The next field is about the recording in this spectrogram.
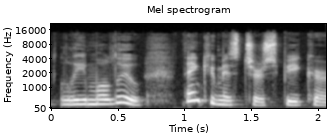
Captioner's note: speaking French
